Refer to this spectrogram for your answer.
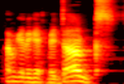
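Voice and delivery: a hint of faux Scottish dwarf. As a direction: put on a mild dwarf voice. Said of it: "dwarves are often portrayed with the".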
